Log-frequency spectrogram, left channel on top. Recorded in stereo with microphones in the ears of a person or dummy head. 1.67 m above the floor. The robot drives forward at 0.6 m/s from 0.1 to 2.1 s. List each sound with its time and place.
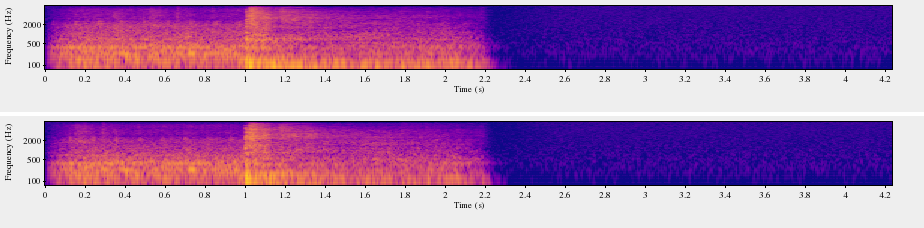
1.0 s an explosion: 40° right (ahead or behind), 1.8 m; by 2.2 s 30° right (ahead or behind), 2 m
